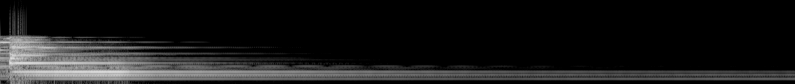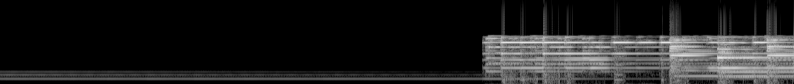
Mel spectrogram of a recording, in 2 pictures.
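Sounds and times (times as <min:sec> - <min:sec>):
church bells pealing: 0:00.0 - 0:05.9, 0:12.8 - 0:15.8.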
